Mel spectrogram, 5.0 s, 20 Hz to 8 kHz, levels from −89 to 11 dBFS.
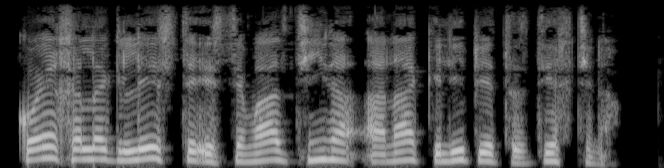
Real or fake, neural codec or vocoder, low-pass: real; none; 7.2 kHz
